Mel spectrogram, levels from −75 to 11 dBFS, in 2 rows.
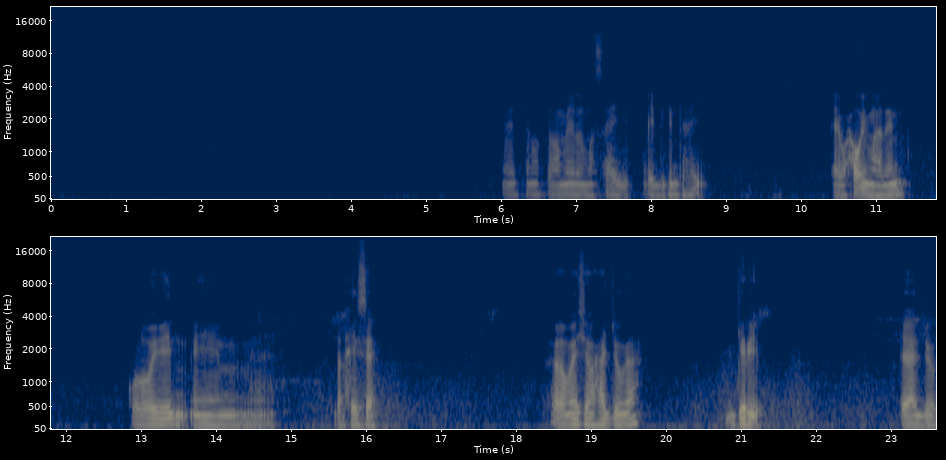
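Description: From 6.0 to 7.42 s, automatic gain rising lifts the level by about 6 dB. It happens again from 10.25 to 11.44 s, by about 4 dB. Voice and background swell together as the gain control boosts quiet input.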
